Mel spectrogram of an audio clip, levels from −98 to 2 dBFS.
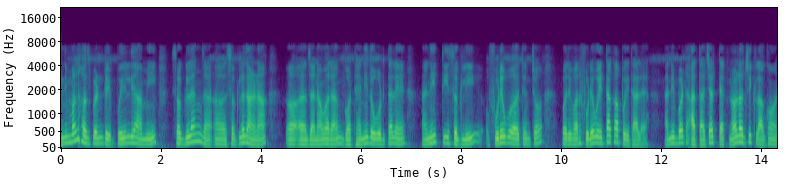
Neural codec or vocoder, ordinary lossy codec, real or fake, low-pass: codec, 16 kHz in and 24 kHz out, 1 kbps, XY-Tokenizer; MP3, 48 kbps; fake; 7.2 kHz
